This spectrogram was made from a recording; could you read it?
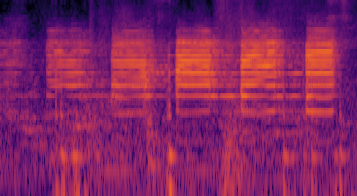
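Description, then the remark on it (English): A blaring emergency-alarm ringtone on a man's phone sounds in four loud, harsh, buzzing bursts, repeating in a steady on-off pattern, over a low background rumble. “His ringtone, appropriately, is a blaring emergency alarm.”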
